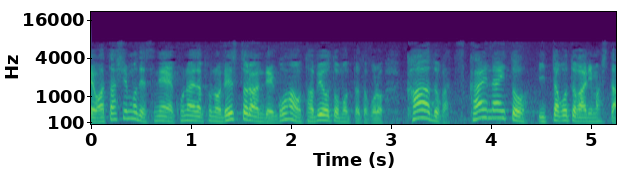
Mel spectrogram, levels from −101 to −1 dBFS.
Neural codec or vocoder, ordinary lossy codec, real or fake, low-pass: none; MP3, 48 kbps; real; 7.2 kHz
